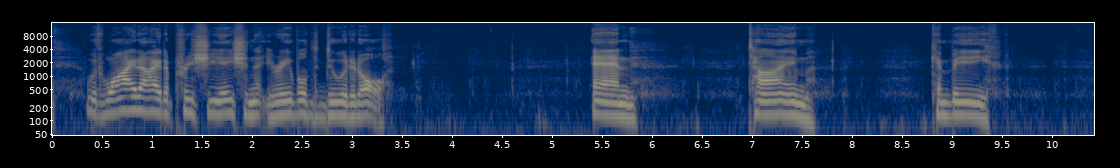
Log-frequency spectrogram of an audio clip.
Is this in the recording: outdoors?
yes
